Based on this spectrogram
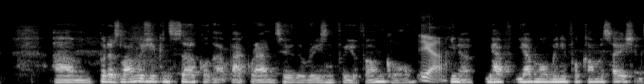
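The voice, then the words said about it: English accent. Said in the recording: “people do ask me where I'm from. And when I tell them I'm from England ... people do just speak to me to listen to my accent”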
